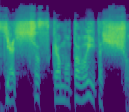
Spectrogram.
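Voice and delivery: loud lisped threat, "щас" full of hushing; lisping. A narrator's reading. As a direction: hiss the sibilants in "вытащу". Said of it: "прошепелявил наушниками плеер". (шепеляво и громко: «щас», «вытащу»)

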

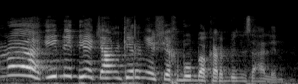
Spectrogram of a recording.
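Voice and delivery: high, stretched "here it is" cry; excited reveal. Acted. Wife showing her husband the sheikh's cup, excited. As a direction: present it triumphantly, pitch way up. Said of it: "Dia bilang".

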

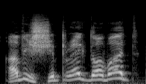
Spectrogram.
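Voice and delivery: startled professor asking in alarm; alarmed uncle. A narrator's reading. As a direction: demand it in fright. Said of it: "cried my uncle".

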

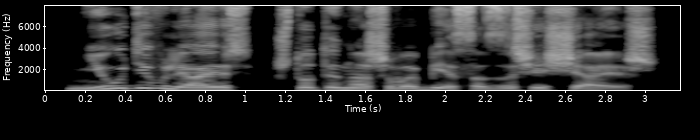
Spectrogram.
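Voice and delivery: ordinary delivery, nothing marked

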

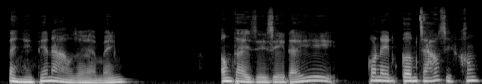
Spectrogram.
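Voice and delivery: a wife anxiously questioning her husband. A narrator's reading. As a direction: press him for news, fretting. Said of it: "chị sốt ruột".

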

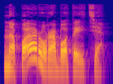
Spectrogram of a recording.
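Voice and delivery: loud, slow, drawn-out accusation; nasal old busybody; whining nasty granny. A narrator's reading. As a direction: stretch the words with smug suspicion. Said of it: "загундосила противная бабка".

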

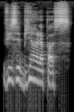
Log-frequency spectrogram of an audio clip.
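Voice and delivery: plain reading voice

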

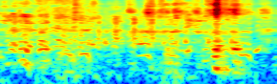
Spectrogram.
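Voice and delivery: a high burst of laughter. Real, not acted. Disciple joke lands. (cười giòn)

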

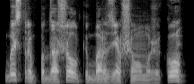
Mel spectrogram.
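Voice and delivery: ordinary delivery, nothing marked

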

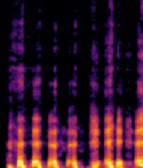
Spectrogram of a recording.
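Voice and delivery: light, high run of chuckles; amused little laugh. Acted. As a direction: chuckle before explaining. Chu laughs explaining his friend.

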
